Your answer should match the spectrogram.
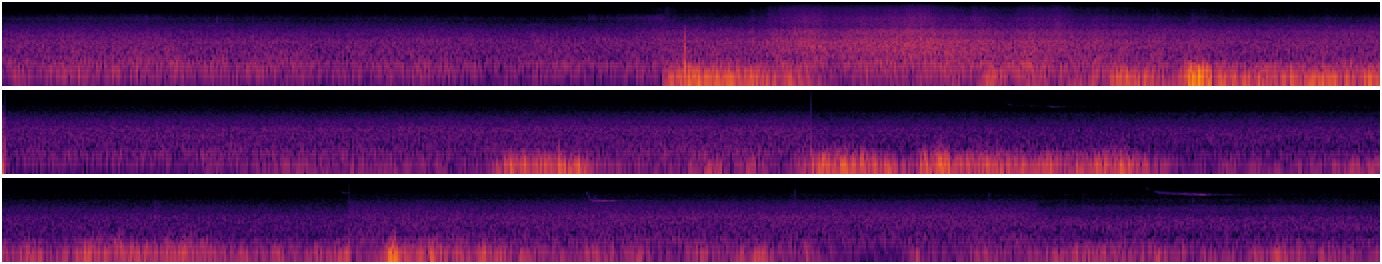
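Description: Wind gusting against the microphone over the steady wash of choppy lake waves. The loudest stretch of gusts comes about five seconds in and lasts some five seconds before stopping abruptly; shorter gusts follow in the second half.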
